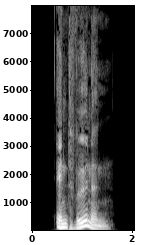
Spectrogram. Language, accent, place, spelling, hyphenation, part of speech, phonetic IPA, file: German, Germany, Berlin, entwöhnen, ent‧wöh‧nen, verb, [ɛntˈvøːnən], De-entwöhnen.ogg
- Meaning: to wean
